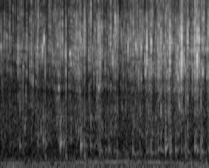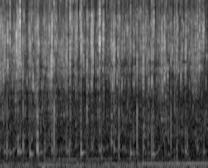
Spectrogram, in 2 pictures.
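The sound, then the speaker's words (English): Water pours into an outdoor bird bath holding leaves and a little water, making a steady, fairly faint splashing trickle with scattered small crackles and no voices. “That's the sound of the bird bath getting filled up with water.”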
